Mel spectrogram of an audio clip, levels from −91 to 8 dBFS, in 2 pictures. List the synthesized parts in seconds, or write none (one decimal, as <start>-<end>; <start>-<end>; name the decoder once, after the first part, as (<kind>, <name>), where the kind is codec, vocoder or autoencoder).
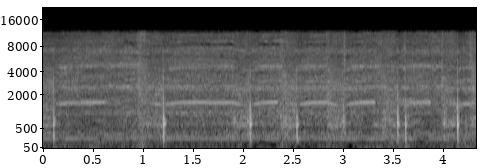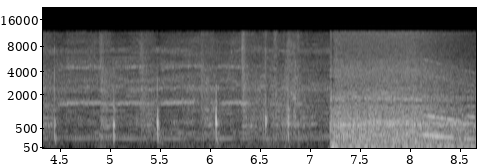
0.0-0.8 (codec, SNAC); 3.2-6.6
